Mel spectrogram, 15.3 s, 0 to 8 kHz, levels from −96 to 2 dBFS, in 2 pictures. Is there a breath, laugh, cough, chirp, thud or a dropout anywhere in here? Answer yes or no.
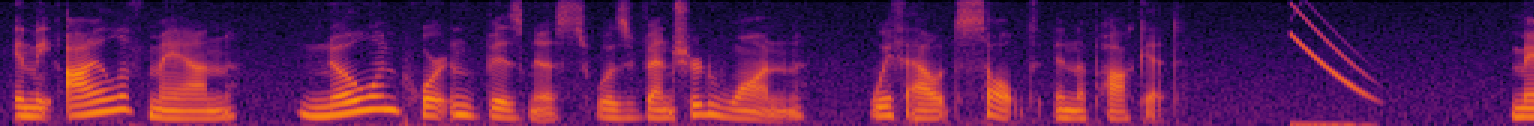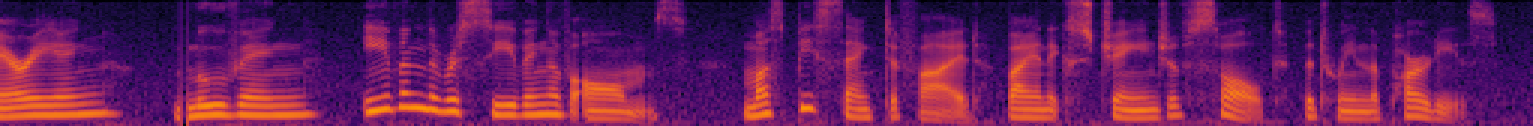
yes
